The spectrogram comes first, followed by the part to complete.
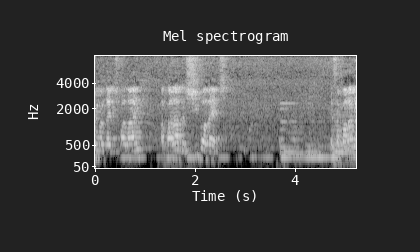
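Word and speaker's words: שיבולת: era o povo inimigo, eles não conseguiam pronunciar o SH, que era o hebraico. Então, ao invés de eles falarem Shibolete, eles não conseguiam, e eles falavam Sibolete.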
